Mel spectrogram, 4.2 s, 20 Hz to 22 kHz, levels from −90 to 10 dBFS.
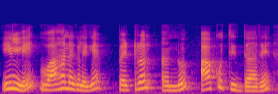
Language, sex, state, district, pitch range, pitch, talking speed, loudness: Kannada, female, Karnataka, Bangalore, 200-270 Hz, 230 Hz, 70 wpm, -15 LUFS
